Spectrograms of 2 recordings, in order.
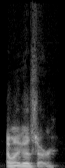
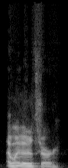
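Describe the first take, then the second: Both takes have the same delivery.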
